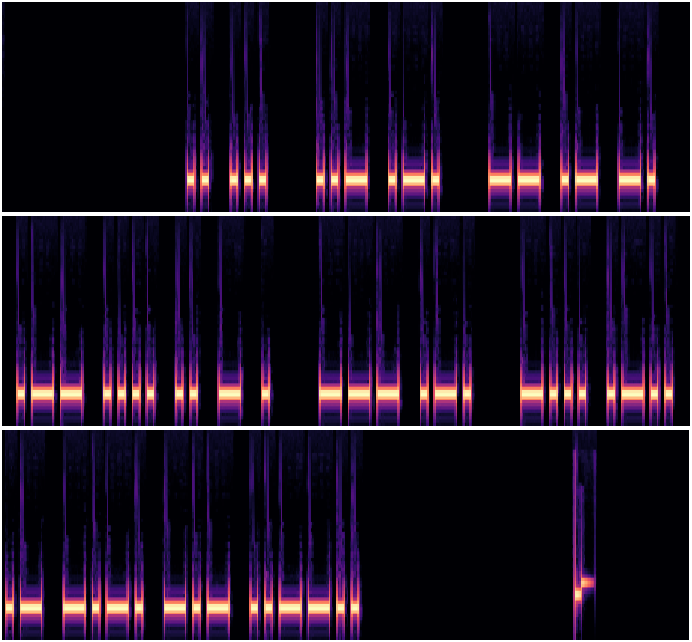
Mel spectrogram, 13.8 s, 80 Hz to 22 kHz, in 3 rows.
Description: Morse code, heard as a keyed tone, about 25 wpm, 700 Hz. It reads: IS UR MAN WHITE OR BLACK?
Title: Sentences from Top 400 Words and Abbreviations 25wpm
